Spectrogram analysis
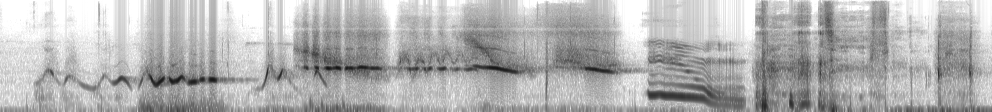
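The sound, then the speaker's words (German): In a forest, someone whistles a string of birdlike calls to communicate with birds: wavering trills, long rising and falling slides, and quick descending chirps, ending in a burst of sharp, choppy squeaks. “Weißt du, dass ich mit Vögeln kommunizieren kann?”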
